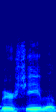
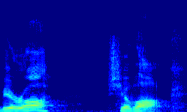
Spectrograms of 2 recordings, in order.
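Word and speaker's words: Beersheba: here Bersa all our lives we've called it Bersa but it's actually split up to B shivak and or people have used it Birra shivak is is the way that the name is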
